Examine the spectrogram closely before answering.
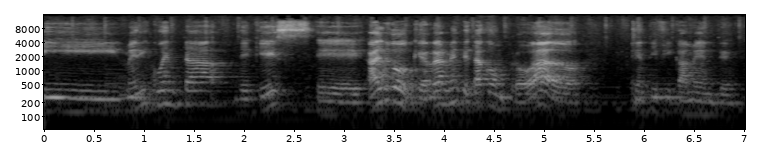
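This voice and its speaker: Speaking at a very slow pace, a man uses a fairly high voice with very wide pitch swings. Audible room echo and noticeable background noise surround him. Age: 30s. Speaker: podcast host. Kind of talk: casual interview chat.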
